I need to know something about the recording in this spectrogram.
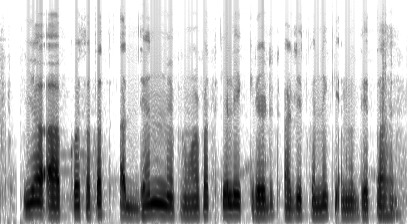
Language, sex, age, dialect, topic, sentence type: Hindi, male, 31-35, Awadhi Bundeli, banking, statement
